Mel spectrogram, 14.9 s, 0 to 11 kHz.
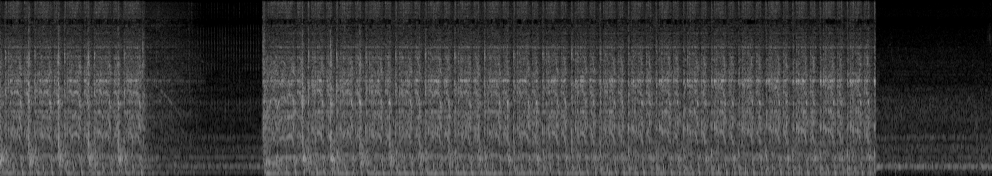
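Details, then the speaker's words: Kubota L285 four-cylinder diesel tractor after 8+ years sitting, fuel system bled and ether used: steady cranking at about two compression beats a second, never catches; injector lines to be pulled to check pump delivery. Crank, no start. "Alright, still doesn't want to fire, so I'm gonna pull all these lines off, all four."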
